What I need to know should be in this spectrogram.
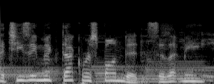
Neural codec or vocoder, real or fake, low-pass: none; real; 7.2 kHz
